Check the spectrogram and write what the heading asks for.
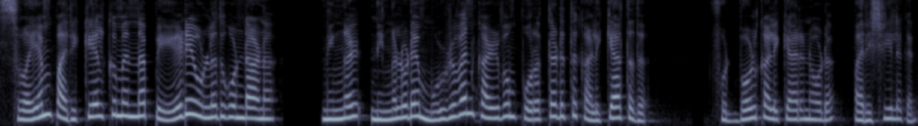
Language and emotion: Malayalam, fearful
